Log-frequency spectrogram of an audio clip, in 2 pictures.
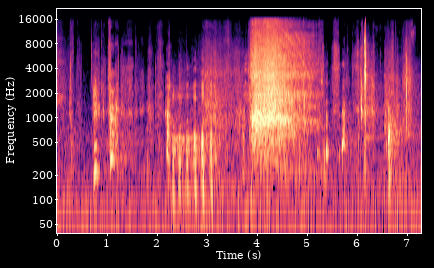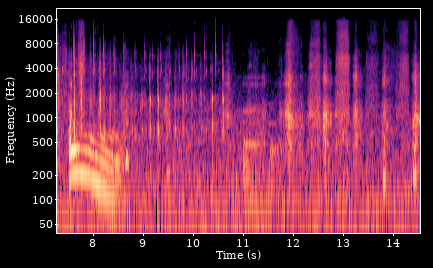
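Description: A man panting and gasping in fear, with scattered small clicks. A loud burst of noise about four seconds in lasts about a second, and a falling moan comes a little past halfway.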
